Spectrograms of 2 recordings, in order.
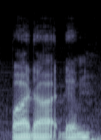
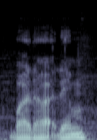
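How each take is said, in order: Both takes have the same delivery.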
